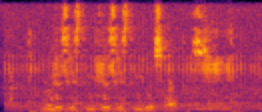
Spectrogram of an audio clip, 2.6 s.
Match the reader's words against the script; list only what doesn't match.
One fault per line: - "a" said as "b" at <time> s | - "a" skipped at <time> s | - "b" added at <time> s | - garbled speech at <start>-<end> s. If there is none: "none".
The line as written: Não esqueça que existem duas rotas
- "esqueça" said as "existem" at 0.6 s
